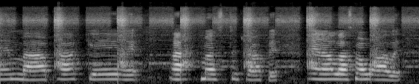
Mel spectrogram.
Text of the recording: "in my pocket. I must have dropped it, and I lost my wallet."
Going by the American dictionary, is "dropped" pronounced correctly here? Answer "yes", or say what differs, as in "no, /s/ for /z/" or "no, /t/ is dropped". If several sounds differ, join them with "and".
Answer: no, /t/ is dropped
